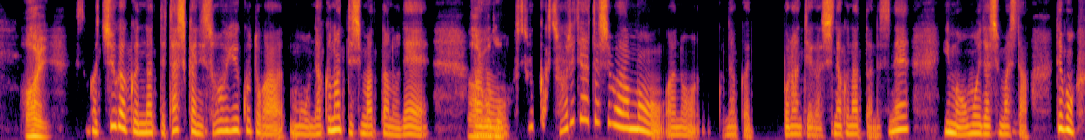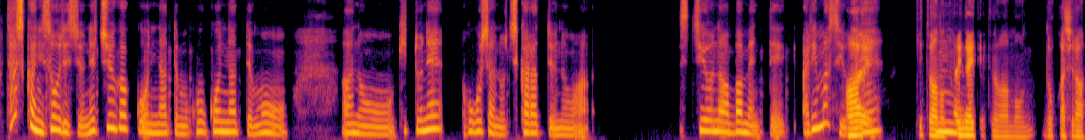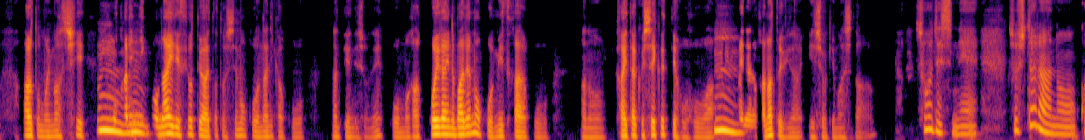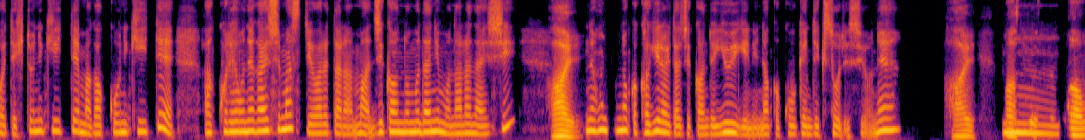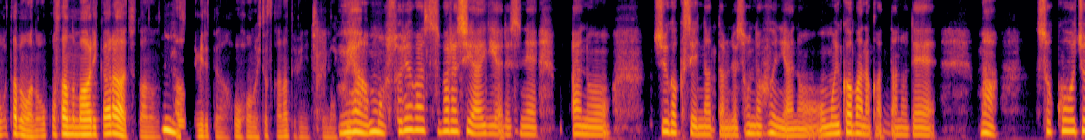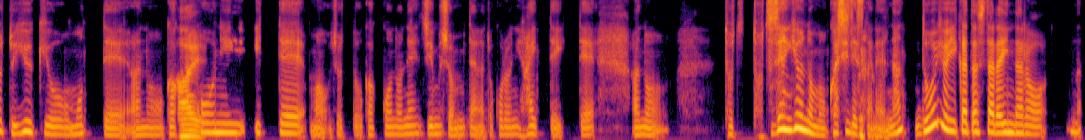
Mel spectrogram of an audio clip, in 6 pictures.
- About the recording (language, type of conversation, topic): Japanese, advice, 限られた時間で、どうすれば周りの人や社会に役立つ形で貢献できますか？
- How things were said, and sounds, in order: cough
